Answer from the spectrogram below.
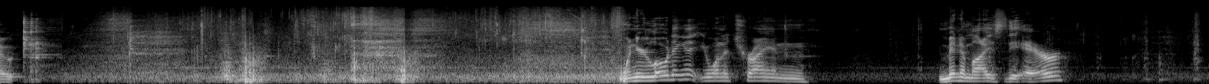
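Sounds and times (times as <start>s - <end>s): hands squishing wet meat: 1.0s - 6.4s.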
